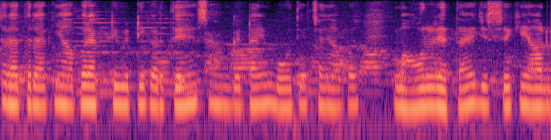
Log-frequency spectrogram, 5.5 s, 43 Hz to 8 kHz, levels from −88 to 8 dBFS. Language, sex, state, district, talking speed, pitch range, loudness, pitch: Hindi, male, Haryana, Rohtak, 230 wpm, 150-160 Hz, -18 LUFS, 155 Hz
